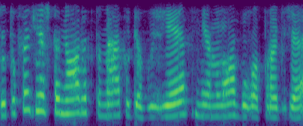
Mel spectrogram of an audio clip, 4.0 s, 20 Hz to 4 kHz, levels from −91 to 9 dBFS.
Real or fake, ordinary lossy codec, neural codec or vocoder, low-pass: fake; Opus, 64 kbps; codec, 44.1 kHz, 3.4 kbps, Pupu-Codec; 3.6 kHz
